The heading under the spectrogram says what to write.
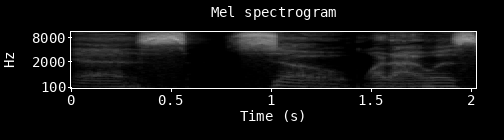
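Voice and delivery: slow, breathy whispered voice. Retelling what a date kept asking, in a Batman voice. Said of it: "you do the impression".

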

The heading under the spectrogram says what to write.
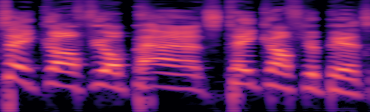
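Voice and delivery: heavy put-on Russian accent. Retelling a TV scene, quoting a character: imitating thick Russian accent. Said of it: "in his, like, thick Russian accent".

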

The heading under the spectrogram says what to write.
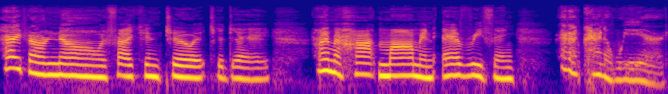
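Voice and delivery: very slow, drawn-out, lingering on every word. Trying to recall an actress's name by imitating her: Jennifer Coolidge impression. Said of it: "The one who talks like this?".

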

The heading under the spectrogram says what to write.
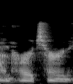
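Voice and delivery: put-on near-breaking voice. Retelling a movie scene, a man answers a nurse; retelling a voice almost breaking. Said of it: "in this voice, it almost breaks".

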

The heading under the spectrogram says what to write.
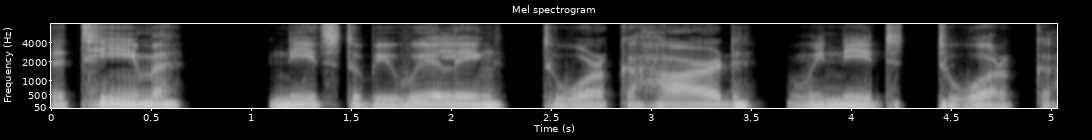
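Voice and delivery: bad, rough, laid-on Italian accent. Quoting a football coach's interview line, bad Conte impression, Italian accent. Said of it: "please excuse this Italian accent".

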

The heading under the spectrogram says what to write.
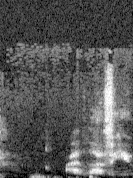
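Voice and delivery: barely audible, very soft, breathy whisper. Retelling following a famous man down a New York avenue, retelling a whisper.

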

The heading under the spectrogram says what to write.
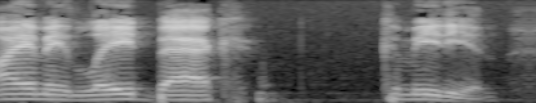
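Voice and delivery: ordinary delivery

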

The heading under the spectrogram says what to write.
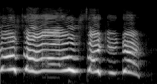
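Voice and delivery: very high, very loud, drawn-out shrill scream. Retelling what girls in the front row screamed: imitating girls screaming.

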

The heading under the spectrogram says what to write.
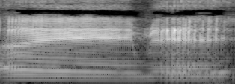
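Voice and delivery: high, scratchy little voice.

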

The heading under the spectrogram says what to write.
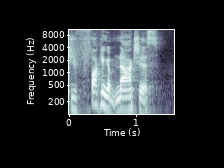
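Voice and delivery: ordinary delivery

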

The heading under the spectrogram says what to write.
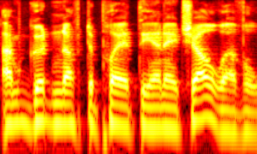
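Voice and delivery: ordinary talk, nothing marked

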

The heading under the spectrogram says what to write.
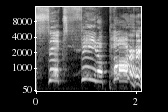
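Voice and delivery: loud shout pitched way up, high and shrill. Retelling what he yelled running past people standing around drinking: retelling a yell. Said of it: "I yelled".

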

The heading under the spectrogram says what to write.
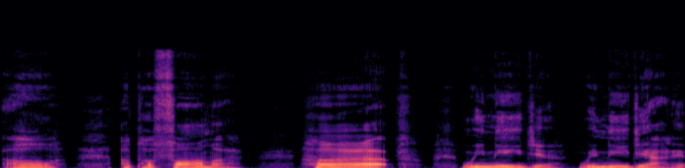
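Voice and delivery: put-on drawling Southern accent. Retell how she answered when you told her you were a bassoonist, in a southern drawl. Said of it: "in her wonderful sort of southern drawl".

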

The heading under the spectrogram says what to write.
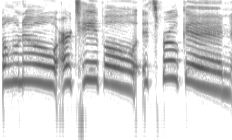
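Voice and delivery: high, mock lamenting trend voice.

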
